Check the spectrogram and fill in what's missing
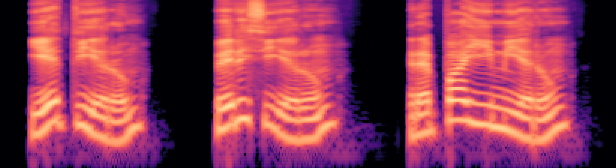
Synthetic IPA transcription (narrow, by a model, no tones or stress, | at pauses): eːt̪ːɪjɐɾɯm | pɛɾisɪjɐɾɯm | ɾɛpːaːjiːmɪjɐɾɯm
